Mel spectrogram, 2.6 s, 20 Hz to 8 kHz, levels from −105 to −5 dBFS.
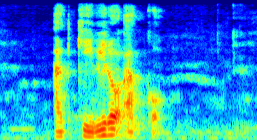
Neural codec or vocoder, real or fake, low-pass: codec, 16 kHz, 8 kbps, FreqCodec, smaller model; fake; 7.2 kHz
